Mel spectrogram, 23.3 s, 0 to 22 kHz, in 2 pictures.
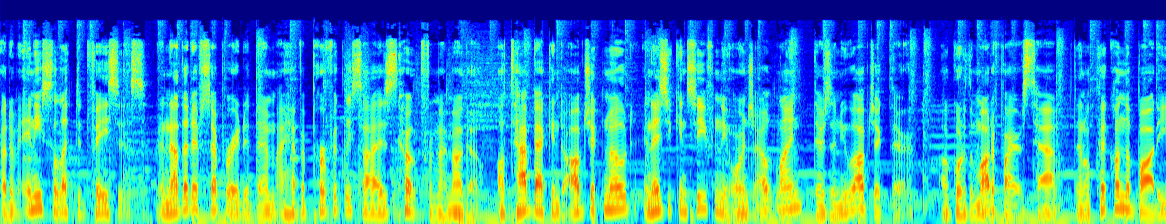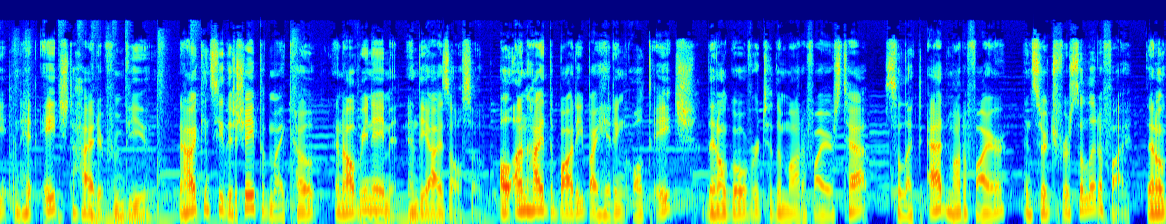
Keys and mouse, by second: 5.0 Tab, 11.6 click, 12.9 h, 13.5-14.8 drag, 14.5 BackSpace, 15.3 click, 15.6 click, 15.9 e, 16.4 click, 17.3-19.2 drag, 19.6 alt+h, 19.7 click, 21.8-23.1 drag.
